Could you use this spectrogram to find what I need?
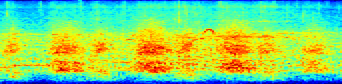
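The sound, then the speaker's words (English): Stadium crowd roar at a baseball game as everyone stands: a continuous, loud mass of voices swelling and easing in gentle waves, with no single voice standing out. “The entire crowd is on its feet.”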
